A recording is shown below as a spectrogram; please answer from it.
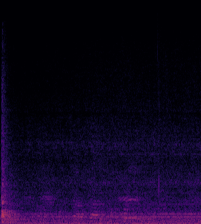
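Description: Faint, indistinct voices over a steady low background hum, with a short click at the very start.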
